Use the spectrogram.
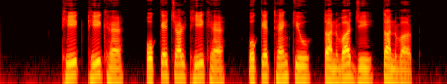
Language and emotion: Punjabi, neutral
